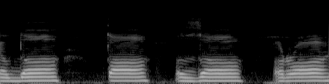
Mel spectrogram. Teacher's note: Pada huruf-huruf tebal seperti do, to, zo, ro itu tidak boleh miring ke A karena dia O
